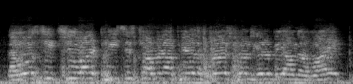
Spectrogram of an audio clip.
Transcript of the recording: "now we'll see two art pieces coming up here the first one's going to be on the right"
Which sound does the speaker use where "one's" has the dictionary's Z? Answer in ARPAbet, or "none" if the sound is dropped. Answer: Z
